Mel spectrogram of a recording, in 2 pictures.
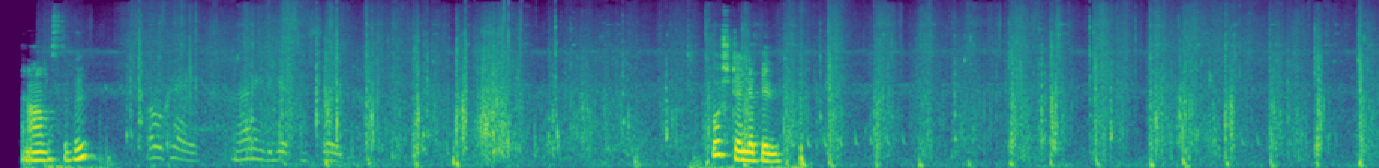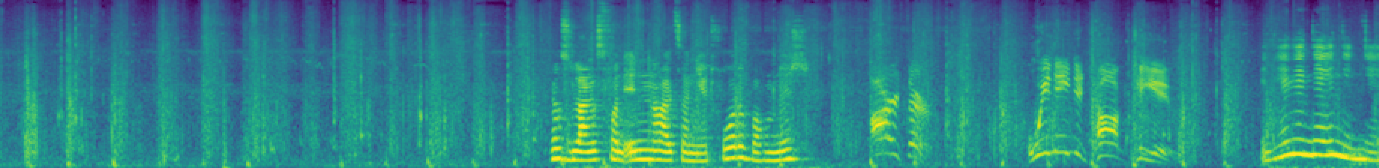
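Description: Footsteps tread steadily over dirt and grass.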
